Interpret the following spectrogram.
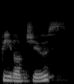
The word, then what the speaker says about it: Betelgeuse: one right here is Betelgeuse there's an other pronunciations but I like that one the best beetlejuice and this is a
